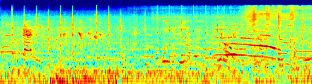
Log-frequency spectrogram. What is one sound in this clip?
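Children chatter.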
